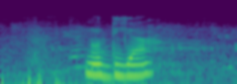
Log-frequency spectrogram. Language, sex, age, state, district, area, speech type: Santali, female, 18-30, West Bengal, Malda, rural, spontaneous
